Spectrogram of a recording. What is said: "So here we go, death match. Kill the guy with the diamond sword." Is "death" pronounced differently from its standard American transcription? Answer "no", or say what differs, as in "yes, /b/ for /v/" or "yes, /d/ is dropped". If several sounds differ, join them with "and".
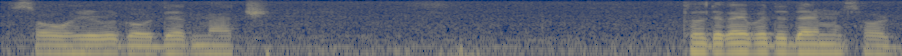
yes, /t/ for /θ/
